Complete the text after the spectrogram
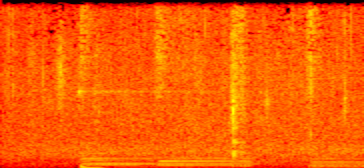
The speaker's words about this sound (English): And I got the rain playing in the background because here in Southern California, where they say it never rains, it's actually raining.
